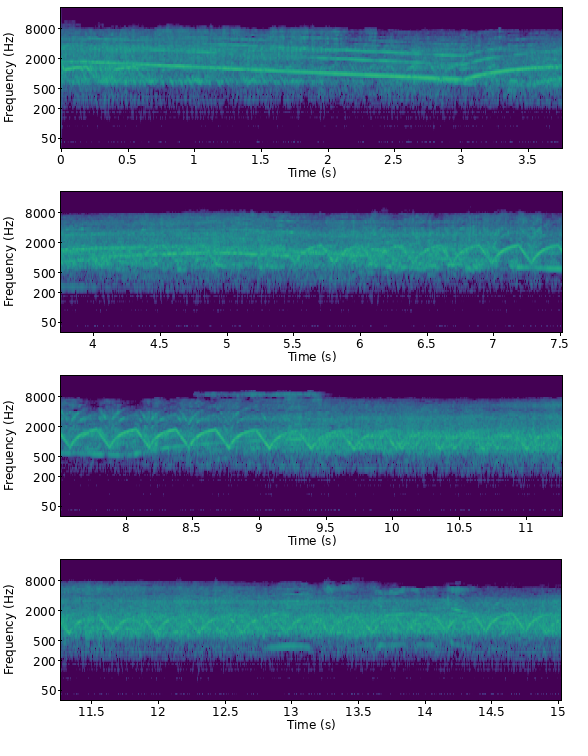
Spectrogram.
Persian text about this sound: در ویدیوهایی هم که از محل این انفجار منتشر شده صدای پشت سر هم آمبولانس ها شنیده و آتش سوزی در یک ساختمان دیده می شود.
